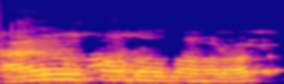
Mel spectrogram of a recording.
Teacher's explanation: নুন সাকিনের পরে, নুন সাকিনের পরে হরফে ইখফা 15টি অক্ষরের মধ্যে কফ এসেছে। তো নুন সাকিনের আওয়াজকে এক আলিফ পরিমাণ গুন্না সহ পড়তে হবে। এটা হলো ইজহারে ইখফায়ে হাকিকির কায়দা। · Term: ইখফা হাকিকির কায়দা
